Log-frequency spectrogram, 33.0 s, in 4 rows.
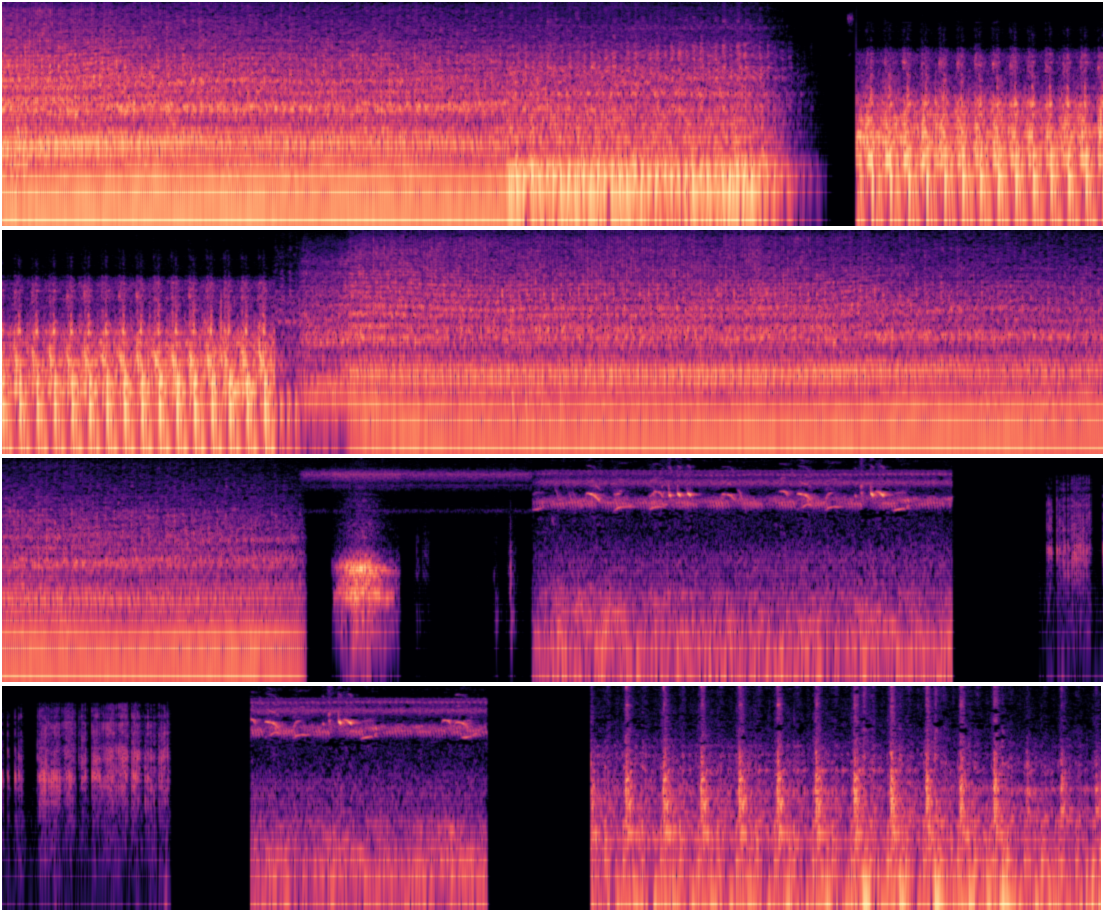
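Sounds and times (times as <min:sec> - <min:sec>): birds chirping: 0:20.5 - 0:23.7, 0:26.6 - 0:28.4.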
